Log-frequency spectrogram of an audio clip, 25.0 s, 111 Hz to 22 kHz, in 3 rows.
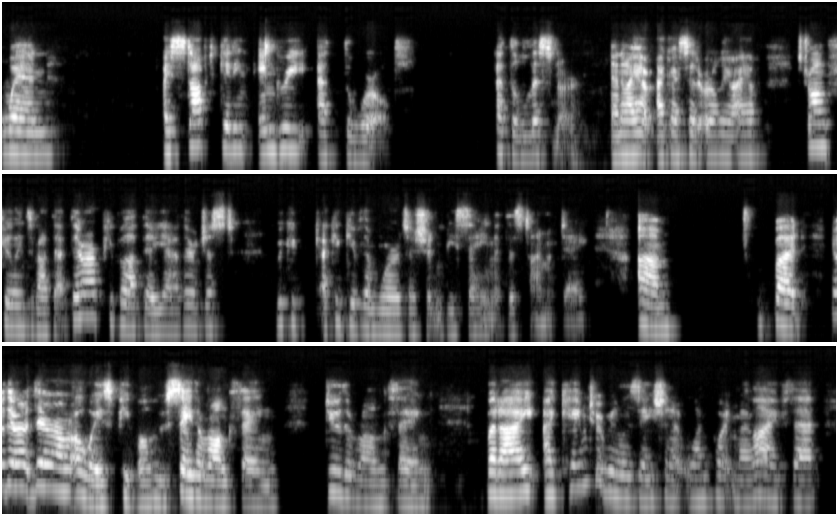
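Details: Woman aged 63 with lifelong stuttering, very repetitious with eye closure, worse when unwell, with a summer cold and after COVID; stuttering.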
